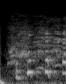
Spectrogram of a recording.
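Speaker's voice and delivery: high, soft burst of laughter. Real, not acted. Guest laughs at his own hotel story, high laugh. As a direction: crack up mid-story.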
